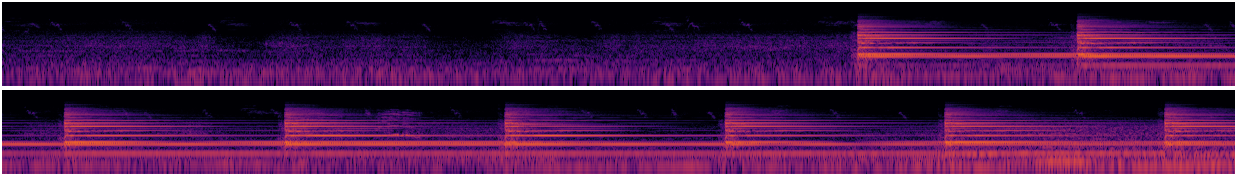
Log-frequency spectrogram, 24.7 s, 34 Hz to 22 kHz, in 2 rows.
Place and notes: Bells, cars, bikes, birds.
Cloches, voitures, oiseaux et vélos.
Tech Note : Sony PCM-M10 internal microphones.
France métropolitaine, France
